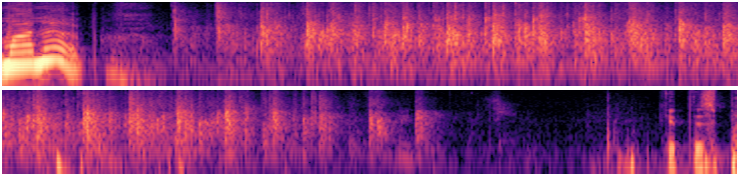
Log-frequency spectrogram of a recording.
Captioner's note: applause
